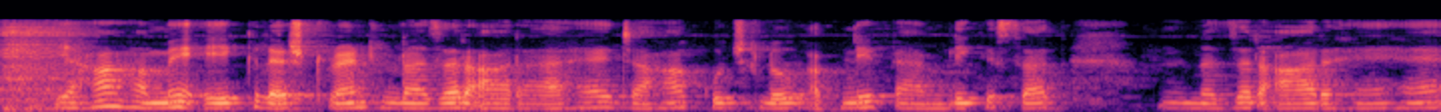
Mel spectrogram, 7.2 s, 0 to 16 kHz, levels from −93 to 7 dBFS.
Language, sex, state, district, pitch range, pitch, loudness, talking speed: Hindi, female, Bihar, Purnia, 150-170 Hz, 160 Hz, -20 LUFS, 160 wpm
